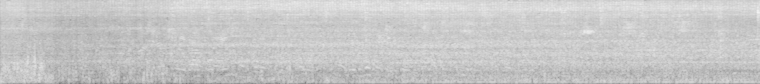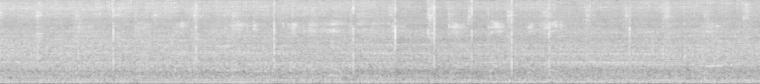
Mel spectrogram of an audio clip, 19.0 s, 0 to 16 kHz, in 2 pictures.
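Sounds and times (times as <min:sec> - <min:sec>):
trucks driving past: 0:00.0 - 0:19.0.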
